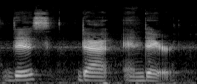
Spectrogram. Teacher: another well-known reflection of Chicago dalek revolves around the D sound the th sound found in words like this that and there turns into a soft D sound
